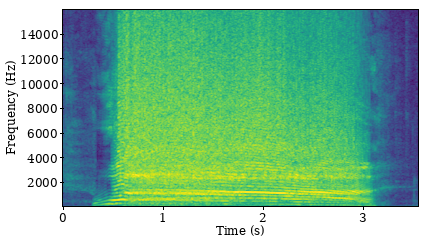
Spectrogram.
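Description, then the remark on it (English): A battle cry of orcs: many voices roar together in one loud, sustained shout lasting a few seconds, swelling quickly, holding a raw, rough tone, then cutting off abruptly. “So what do the orcs and pig fuckers say when they're ready to go to war?”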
